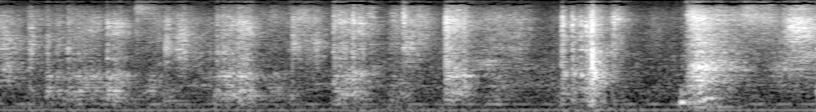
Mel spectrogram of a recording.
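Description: Scissors snipping through paper pattern sheet in a few irregular strokes, with paper rustling, as a V-neckline is cut out of a bodice draft.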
